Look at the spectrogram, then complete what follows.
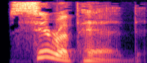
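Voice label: "cirripede", British English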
